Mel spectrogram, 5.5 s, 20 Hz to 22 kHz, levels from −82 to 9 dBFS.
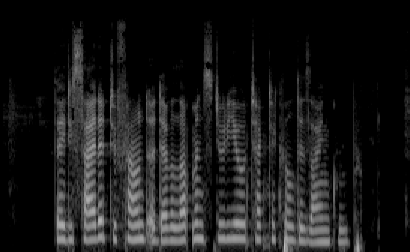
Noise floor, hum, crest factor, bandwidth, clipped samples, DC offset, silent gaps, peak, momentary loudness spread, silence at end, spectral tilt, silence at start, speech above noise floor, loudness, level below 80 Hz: -69 dBFS; none; 20 dB; 16 kHz; under 0.1%; under 0.1%; none; -10 dBFS; 11 LU; 0.65 s; -4.5 dB/octave; 0.75 s; 40 dB; -29 LUFS; -48 dBFS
